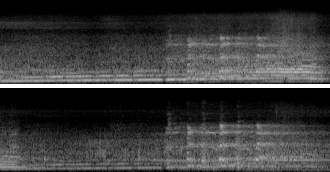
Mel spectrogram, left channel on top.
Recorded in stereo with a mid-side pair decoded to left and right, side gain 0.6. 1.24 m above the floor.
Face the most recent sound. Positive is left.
turn(degrees=-30)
